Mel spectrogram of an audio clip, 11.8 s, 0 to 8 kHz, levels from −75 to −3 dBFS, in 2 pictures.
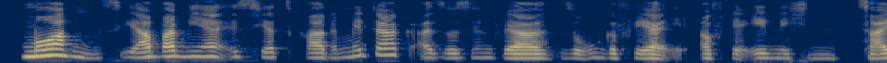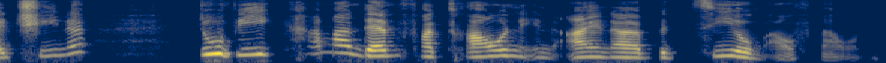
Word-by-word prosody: Morgens, 215 -9 +1
ja. 195 0 -1
Bei 215 +2 +1
mir 215 -1 -6
ist 210 0 -15
jetzt 190 0 -12
grade 180 -1 -5
Mittag, 255 +8 -5
also 170 -1 -10
sind 180 +1 -19
wir 160 -1 0
so 160 -1 -14
ungefähr 165 -3 -6 0.2
auf 165 0 -10
der 160 - -15
ähnlichen 160 -3 -14
Zeitschiene. 210 - -1 0.8
Du, 315 +1 +9
wie 290 +1 -1
kann - - -13
man 355 -6 +2
denn 240 0 +7
Vertrauen 220 +1 0
in 185 -5 -15
einer 195 -1 +2
Beziehung 185 - -3
aufbauen? - - -19
195 Hz, 135 wpm, -21 LUFS, 170-235 Hz, 0.8 s, Du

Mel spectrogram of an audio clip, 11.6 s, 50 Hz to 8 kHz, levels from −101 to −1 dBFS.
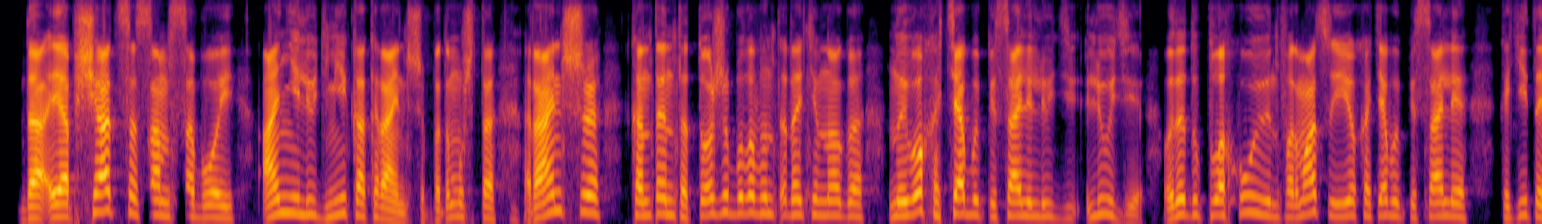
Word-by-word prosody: Да, 150 +3 +7
и - - +6
общаться 220 +7 +6
сам 195 -1 -1
с - - -11
собой, 155 -4 -3
а - - +6
не 210 +2 -2
людьми, 190 0 -6
как 180 -4 -1
раньше. 125 -8 +2
Потому 155 +6 -6
что 150 -2 -4 0.2
раньше 225 -2 +4 0.2
контента 190 +1 0
тоже 200 +4 -3
было 210 +1 -2
в 210 - -7
интернете 195 -1 -5
много, 180 -2 -4 0.2
но 180 +2 -1
его 190 +6 +3
хотя 185 +1 +3
бы 195 -1 -8
писали 180 +1 0
люди 170 -4 -12
люди. 180 - -10
Вот - - -2
эту 195 -1 -2
плохую 195 +3 -3
информацию, 180 +4 -2
ее 180 +2 -1
хотя 180 +1 -4
бы 180 -1 -9
писали 175 +1 -3 0.2
какие-то 165 +3 -5
180 Hz, 185 wpm, -21 LUFS, 165-200 Hz, 0.2 s, Да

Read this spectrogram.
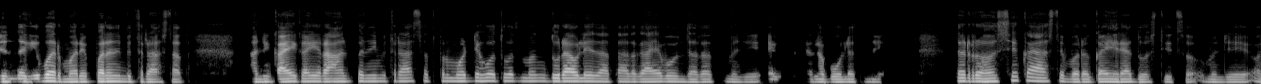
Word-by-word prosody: जिंदगीभर 135 +2 +4
मरेपर्यंत 130 +2 +4
मित्र 125 0 -3
असतात 115 -1 -6 0.7
आणि 125 0 0
काही-काही 135 +1 +4
लहानपणी 135 +2 +1
मित्र 145 +1 -5
असतात, 150 +1 -5
पण 155 - -3
मोठे 150 +1 0
होत-होत 155 0 0
मग 150 0 -3
दुरावले 145 -1 +4
जातात, 130 -1 -2
गायब 130 +1 +1
होऊन 130 -1 0
जातात. 120 0 -2
म्हणजे 120 -2 -6
एक 125 -1 -9
दुसऱ्याला 120 0 -8
बोलत 120 0 0
नाही. 120 -1 -8 0.8
तर 150 -1 +2
रहस्य 140 +6 +2
काय 165 -4 +2
असते 145 0 -5
बरं 120 -1 -1
गहऱ्या 125 0 +2
दोस्तीचं 115 +1 -7
म्हणजे 115 0 -4
अ, 130 - -5
130 Hz, 150 wpm, -22 LUFS, 120-145 Hz, 0.8 s, जिंदगीभर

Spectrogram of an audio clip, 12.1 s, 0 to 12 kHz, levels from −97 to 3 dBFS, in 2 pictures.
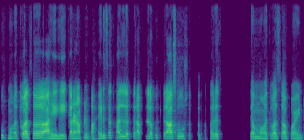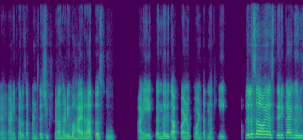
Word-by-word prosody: खूप 205 -2 -10
महत्वाचं 180 +2 +2 0.2
आहे 145 -1 +5
हे 150 +1 +2
कारण 150 0 +3
आपण 175 +4 -1
बाहेरचं 165 +10 -5
खाल्लं 175 -1 +1
तर 190 - -5
आपल्याला 175 +1 -2
खूप 195 0 -13
त्रास 165 -1 +4
होऊ 170 -3 -6
शकतो. 150 -4 -20
तर 150 +5 -32
खरंच 160 +1 -4 0.6
त्या 165 -2 -1
महत्त्वाचा 150 -1 -3
पॉइंट 135 -2 -6
आहे 135 0 -11
आणि 140 - -6
खरंच 155 0 -7
आपण 160 +1 -9
जर 175 - -3
शिक्षणासाठी 180 -2 -3
बाहेर 150 -1 +2
राहत 155 -3 +1
असू 140 -2 -5 0.5
आणि 145 +3 -2
एकंदरीत 165 +3 -3
आपण 160 +2 +1
म्हणतात 150 +3 -6
ना, 165 - -5
की 170 +1 -8 0.3
आपल्याला 235 +4 +4
सवय 260 -2 +8
असते 225 -1 0
अरे 225 - +3
काय 225 0 +6
घरी 205 -2 +1
165 Hz, 200 wpm, -23 LUFS, 150-180 Hz, 0.6 s, सवय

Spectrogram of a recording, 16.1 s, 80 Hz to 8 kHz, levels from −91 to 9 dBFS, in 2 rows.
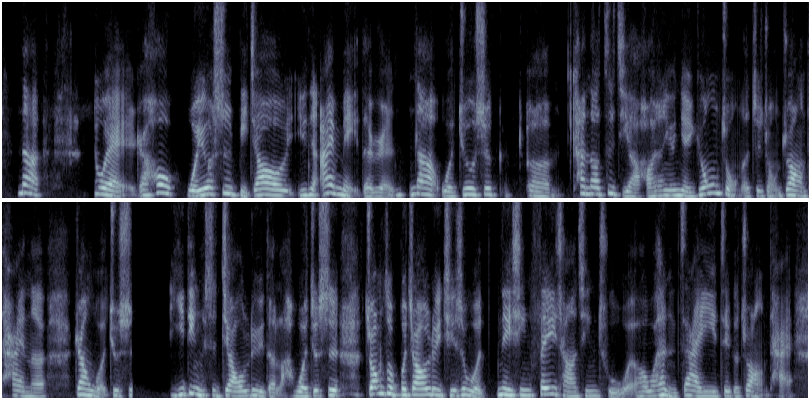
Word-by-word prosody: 那 300 -7 +1 0.5
对， 250 -7 +2
然 225 +2 0
后 295 -1 +3
我 210 -1 +3
又 255 +4 +6
是 275 +2 0
比 205 -6 -4
较 230 -2 +4
有 220 +2 -4
点 235 - +2
爱 310 +1 +2
美 230 -7 -1
的 170 - -4
人， 225 +8 -6
那 250 -2 0
我 185 -2 -2
就 245 +6 +2
是， 240 0 -2 0.3
呃， 180 -4 -4 0.2
看 290 - -1
到 270 -1 0
自 285 +4 -2
己 205 -7 -5
啊， 160 - -3
好 175 +2 -4
像 200 - -5
有 210 0 0
点 205 -5 +1
臃 300 +5 0
肿 240 -6 -3
的 - - -8
这 185 +4 -7
种 190 0 -9
状 215 -5 +2
态 200 +1 -3
呢， 165 -2 -3 0.3
让 240 -3 +4
我 - - -4
就 210 - -3
是 220 +3 -2 0.4
一 220 +2 -1
定 250 -6 +3
是 210 -2 -6
焦 190 0 +2
虑 200 -2 -1
的 165 -1 -5
啦， - - -8
我 180 - +4
就 205 +5 0
是 215 +1 +4 0.3
装 265 +3 +5
作 280 -2 +5
不 235 0 +4
焦 235 +1 +6
虑， 240 -2 +2
其 210 0 -1
实 235 +3 +1
我 215 - +1
内 235 -2 +6
心 220 -1 +1
非 255 +3 +4
常 185 -7 -3
清 195 +2 -6
楚， 185 -4 -7
我 - - -6
的 - - -9
话， 190 - -3
我 195 - -2
很 215 -7 +2
在 200 +4 0
意 185 0 -2
这 185 +1 -4
个 175 - -7
状 200 +3 -3
态。 - - -8
220 Hz, 285 characters per minute, -23 LUFS, 190-245 Hz, 0.5 s, 又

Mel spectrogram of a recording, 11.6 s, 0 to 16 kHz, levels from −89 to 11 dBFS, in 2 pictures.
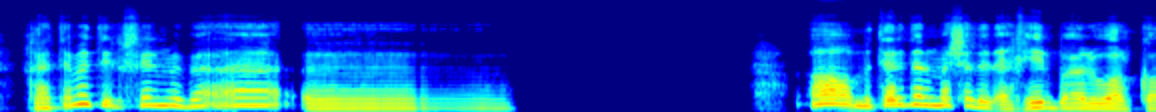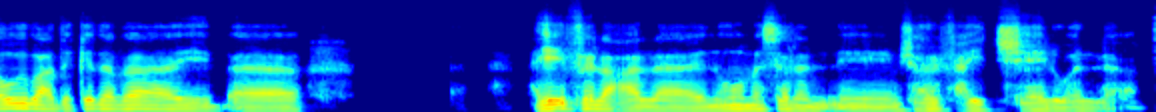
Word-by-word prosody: خاتمة 250 - +3
الفيلم 240 +3 +1
بقى 240 +3 0
آآ 150 0 -4 1.5
آه، 145 0 +7
متهيّأ 225 -1 +3
لي - - 0
ده 270 - +5
المشهد 240 -4 +2
الأخير 165 0 +3
بقى 160 -1 0
اللي 155 0 +3
هو 155 - +6
القوي 145 +3 +1
بعد 125 -5 0
كده 140 +3 -2
بقى 130 -1 -1
هيبقى 105 -2 -4 1.1
هيقفل 140 +2 +3
على 105 -2 -2
إن 105 - -5
هو 120 +2 -1
مثلًا 120 -3 -3
آآ 90 0 -5
مش 95 +3 -8
عارف 115 +1 -5
هيتشال 100 +1 -1
والّا 95 - -9
140 Hz, 145 wpm, -27 LUFS, 110-155 Hz, 1.5 s, آه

